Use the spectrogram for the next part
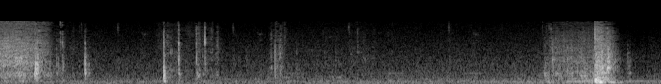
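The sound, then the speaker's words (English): A desk drawer slides open with a broad scrape, followed by scattered small clicks and knocks of objects being shuffled around as someone rummages, then a louder clunking slide near the end, fairly quiet overall. “I think there's a ruler in the desk drawer.”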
